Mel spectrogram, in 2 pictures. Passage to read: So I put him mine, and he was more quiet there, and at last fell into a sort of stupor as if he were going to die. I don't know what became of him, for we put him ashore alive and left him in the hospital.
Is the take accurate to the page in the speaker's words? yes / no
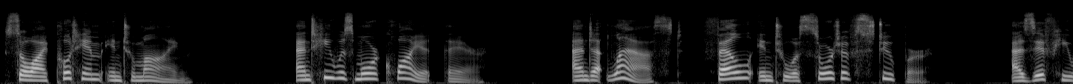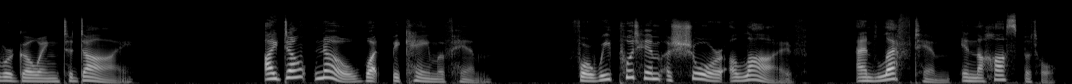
no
